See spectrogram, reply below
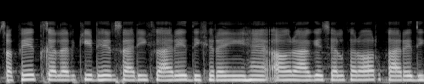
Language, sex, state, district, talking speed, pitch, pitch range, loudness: Hindi, female, Chandigarh, Chandigarh, 225 wpm, 205 Hz, 200-210 Hz, -12 LUFS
